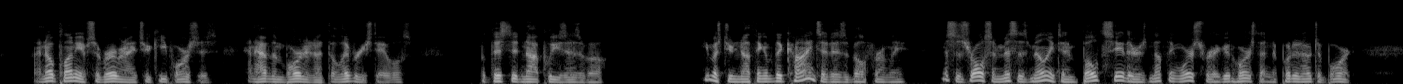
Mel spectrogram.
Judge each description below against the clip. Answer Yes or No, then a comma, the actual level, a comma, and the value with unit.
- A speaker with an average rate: No, fast, 230 wpm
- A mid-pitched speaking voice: No, low, 125 Hz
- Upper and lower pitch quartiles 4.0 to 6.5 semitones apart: No, average, 3.2 semitones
